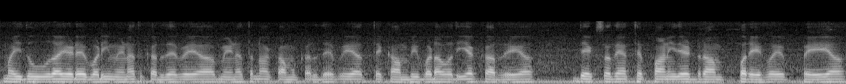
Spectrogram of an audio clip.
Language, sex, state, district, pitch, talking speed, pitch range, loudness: Punjabi, male, Punjab, Kapurthala, 120 Hz, 235 wpm, 115-120 Hz, -17 LUFS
